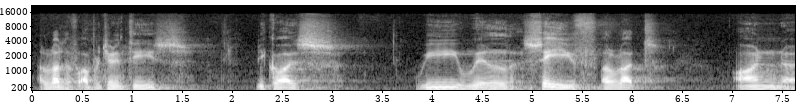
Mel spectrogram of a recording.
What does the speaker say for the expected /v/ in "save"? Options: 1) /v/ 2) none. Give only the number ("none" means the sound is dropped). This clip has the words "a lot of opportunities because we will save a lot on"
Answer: 1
